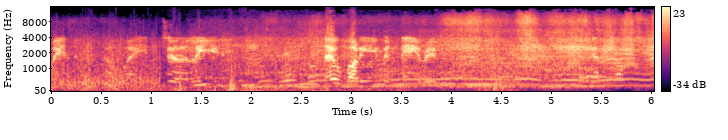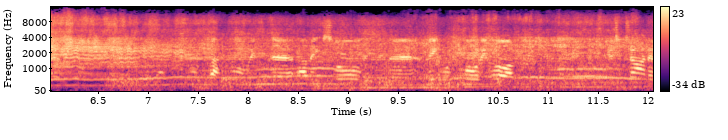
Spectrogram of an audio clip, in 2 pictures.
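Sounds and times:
racing engine at high revs: 0.2 - 12.0.

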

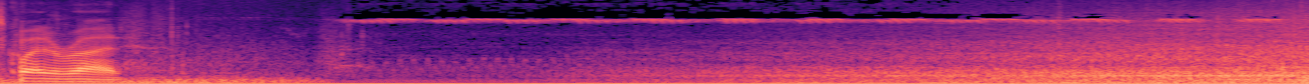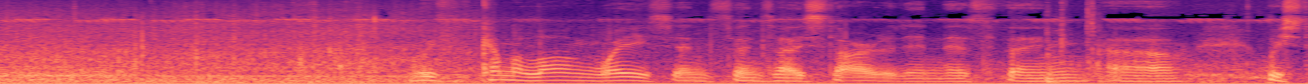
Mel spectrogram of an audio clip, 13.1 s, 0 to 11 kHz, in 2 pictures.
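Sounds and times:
high insect-like trill: 1.8 - 8.6.

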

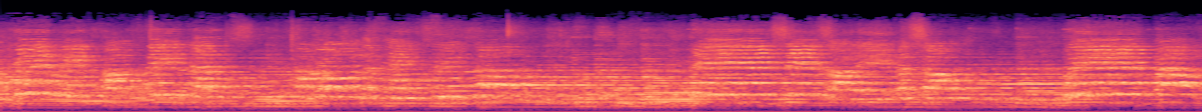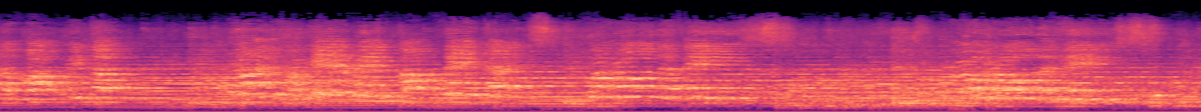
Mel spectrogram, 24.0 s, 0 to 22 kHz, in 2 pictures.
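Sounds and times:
children's choir singing: 0.0 - 24.0
musical accompaniment: 0.0 - 24.0.

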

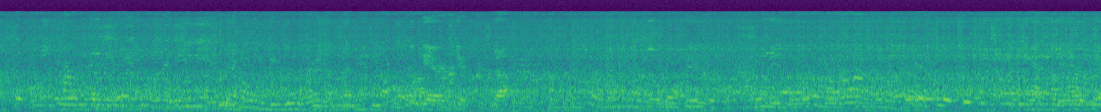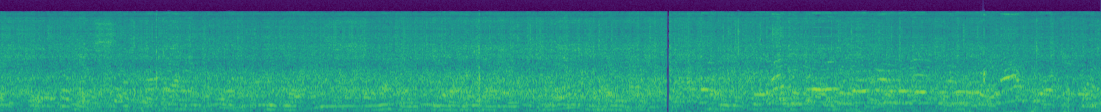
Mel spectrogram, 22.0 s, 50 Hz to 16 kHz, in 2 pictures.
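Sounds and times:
chatter of many people: 0.0 - 22.0
model trains rumbling: 0.0 - 22.0.

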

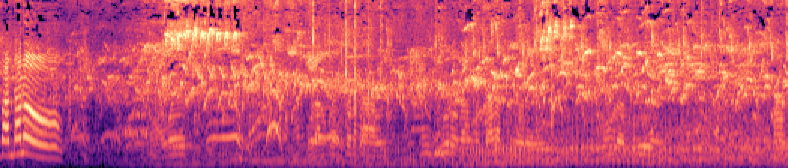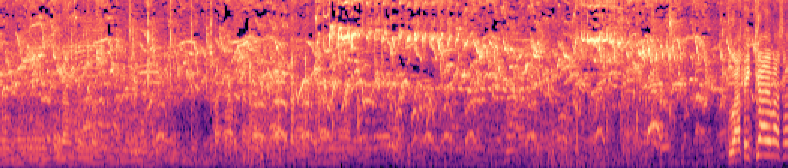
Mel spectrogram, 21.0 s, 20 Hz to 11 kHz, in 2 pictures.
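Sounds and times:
many birds singing: 0.0 - 21.0.

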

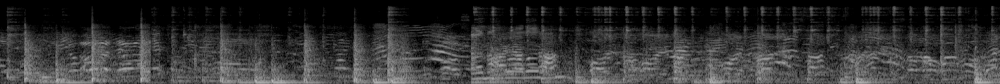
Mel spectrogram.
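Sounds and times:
festive music with drum beat: 0.0 - 10.0
lively crowd voices: 0.0 - 10.0.

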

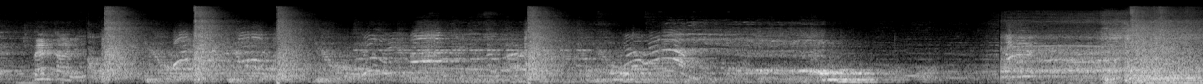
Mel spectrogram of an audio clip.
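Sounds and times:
blank gunshots: 0.9 - 3.4.

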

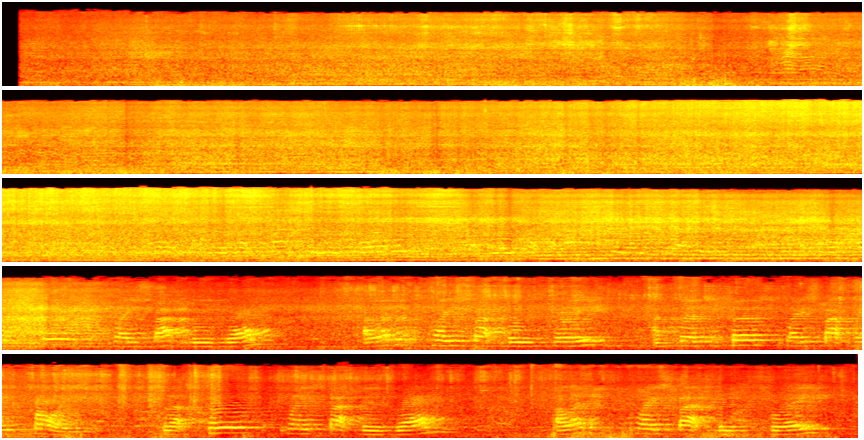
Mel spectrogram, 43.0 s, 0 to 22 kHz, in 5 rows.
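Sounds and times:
racing kart engines: 0.2 - 42.9.

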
